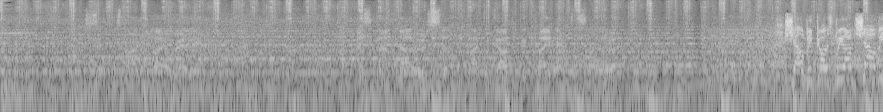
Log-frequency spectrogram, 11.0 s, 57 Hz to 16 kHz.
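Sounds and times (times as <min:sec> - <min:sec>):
music with a steady beat: 0:00.0 - 0:11.0.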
